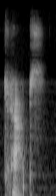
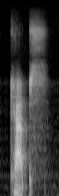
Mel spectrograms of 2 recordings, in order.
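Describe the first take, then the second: First: "caps" dropped low and soft, final S still hissed; a quiet low "caps" ending in S; plural s sound. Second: "Caps" ending in a voiceless S after the P; plural s sound. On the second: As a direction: close "Caps" on a crisp S. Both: Shown as a demonstration. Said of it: "El plural".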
